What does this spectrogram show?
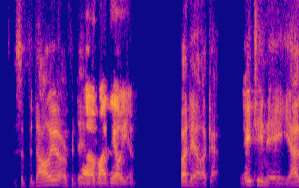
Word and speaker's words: Vidalia: Vidalia. Vidalia, okay. 18-8. Yeah, I just want to make sure. I don't want to mispronounce names and everything.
